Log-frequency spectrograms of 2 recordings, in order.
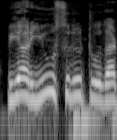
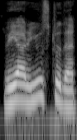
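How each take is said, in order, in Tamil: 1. 'used' இல் உள்ள d ஒலி தெளிவாக உச்சரிக்கப்படுகிறது. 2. 'used' இல் உள்ள d ஒலி முழுவதும் விடப்படுகிறது.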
